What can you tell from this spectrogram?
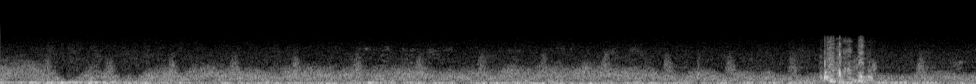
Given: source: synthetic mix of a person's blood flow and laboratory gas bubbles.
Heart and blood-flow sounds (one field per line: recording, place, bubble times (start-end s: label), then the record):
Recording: Doppler ultrasound of blood flow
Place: subclavian vein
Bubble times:
8.19-8.78 s: bubbles
From the record:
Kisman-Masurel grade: 213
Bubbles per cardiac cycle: several, 3 to 8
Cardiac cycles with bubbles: 1 to 10%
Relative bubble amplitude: loud (0.450 to 0.775)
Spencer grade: 1 (occasional bubble signal discernible with the cardiac motion signal, with majority of cardiac periods free of bubbles)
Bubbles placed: anywhere in the cardiac cycle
